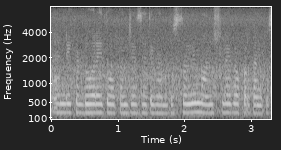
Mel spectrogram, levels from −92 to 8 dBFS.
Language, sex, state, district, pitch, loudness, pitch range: Telugu, female, Andhra Pradesh, Srikakulam, 225 Hz, -15 LUFS, 220-230 Hz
